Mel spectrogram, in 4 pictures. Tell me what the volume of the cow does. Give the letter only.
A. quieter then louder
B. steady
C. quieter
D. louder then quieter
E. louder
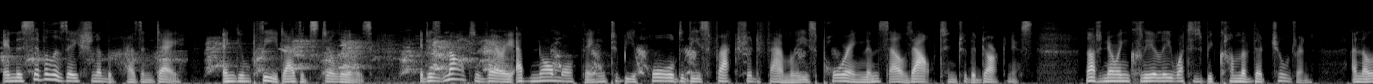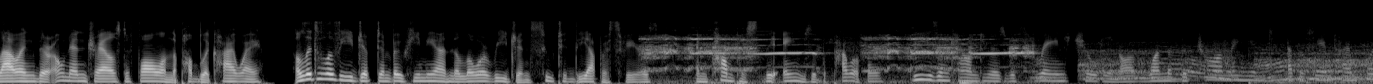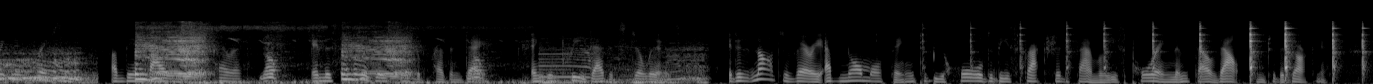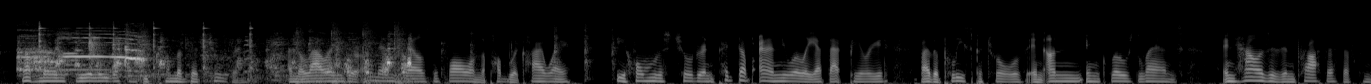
D.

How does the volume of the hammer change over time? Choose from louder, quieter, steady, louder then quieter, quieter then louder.
louder then quieter.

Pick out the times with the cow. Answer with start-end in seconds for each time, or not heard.
24.0-34.6.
